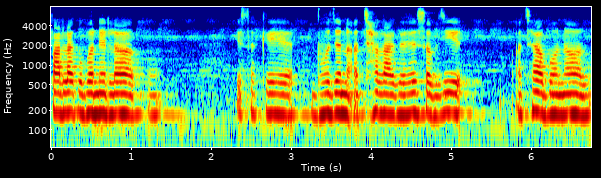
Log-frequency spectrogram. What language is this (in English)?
Maithili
